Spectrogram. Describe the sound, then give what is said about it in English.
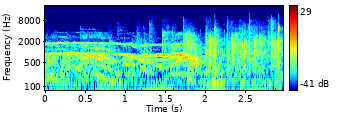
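A person does an impression of a tornado for an audience, a wavering, gliding howl for a couple of seconds, then a burst of applause and crowd cheering takes over. “it's up to you now to do your impression of a tornado.”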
